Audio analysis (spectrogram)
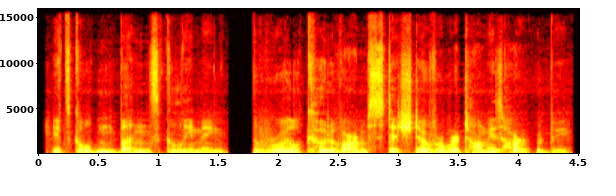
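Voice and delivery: plain reading voice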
